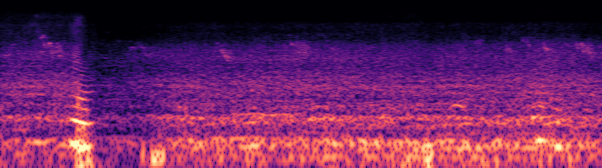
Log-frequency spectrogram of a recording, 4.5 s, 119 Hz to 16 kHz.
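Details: Close-up buzzing of honey bees swarming a hive entrance on a sunny February day, recorded on a GoPro Hero 7 Black; a loud bump early as a bee strikes the camera, then an even humming drone with faint distant birdsong.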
